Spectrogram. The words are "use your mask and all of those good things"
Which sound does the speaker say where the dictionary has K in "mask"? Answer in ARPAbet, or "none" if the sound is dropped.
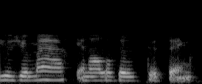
K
